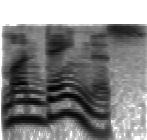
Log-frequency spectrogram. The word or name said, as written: mundaneness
